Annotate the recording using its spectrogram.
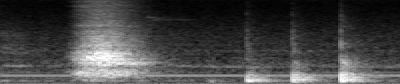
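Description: A man's short, breathy exhale about half a second in, then three quick light knocks about a quarter second apart.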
